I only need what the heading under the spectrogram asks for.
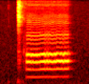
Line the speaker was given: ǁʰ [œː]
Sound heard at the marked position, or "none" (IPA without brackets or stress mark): æː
